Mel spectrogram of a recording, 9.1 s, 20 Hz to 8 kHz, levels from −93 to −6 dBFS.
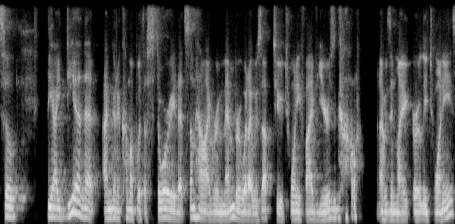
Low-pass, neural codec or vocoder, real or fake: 7.2 kHz; none; real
